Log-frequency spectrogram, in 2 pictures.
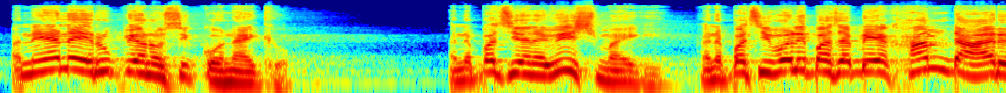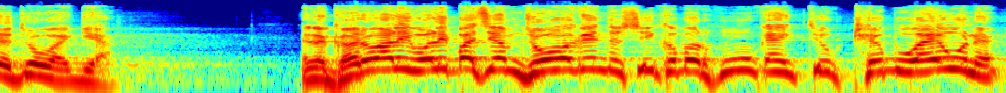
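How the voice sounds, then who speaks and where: A man doing live stand-up, telling folksy village jokes and acting out characters' lines in quick back-and-forth quotes. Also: very high-pitched, fairly bright tone, big-room sound. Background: audience laughter.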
